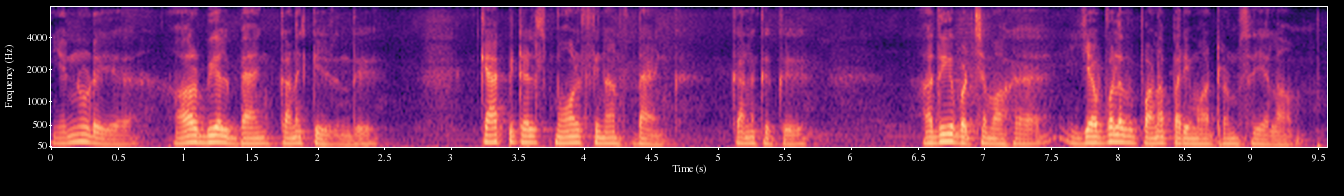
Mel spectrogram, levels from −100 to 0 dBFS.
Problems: none marked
